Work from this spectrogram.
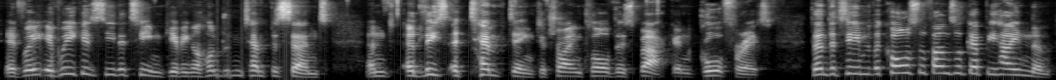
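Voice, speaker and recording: A man's voice: sits high, lively intonation, quick pace, hardly any pauses. A man, a panelist on a live football fan show, building his points with repeated phrasing.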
